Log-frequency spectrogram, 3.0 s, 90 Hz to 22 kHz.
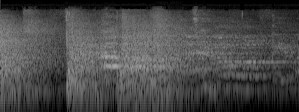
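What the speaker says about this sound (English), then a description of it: "Now sizing up Fury before dropping the bomb on him" A heavy thud as a wrestler of about 250 pounds is driven down onto the ring mat at an independent wrestling show, one loud impact followed by reverberant crowd noise and commentary over it.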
